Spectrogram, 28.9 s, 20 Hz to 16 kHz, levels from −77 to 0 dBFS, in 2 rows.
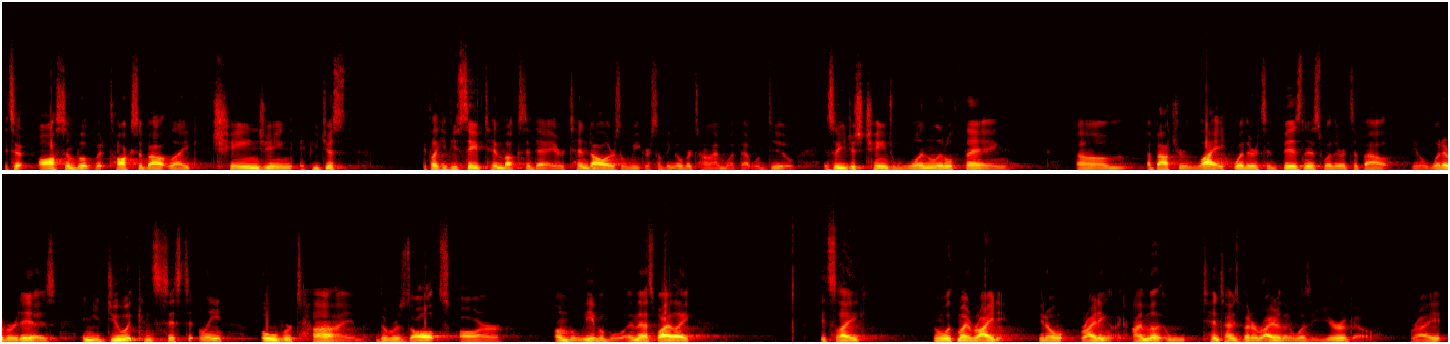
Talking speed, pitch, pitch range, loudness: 195 wpm, 115 Hz, 105-135 Hz, -28 LUFS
